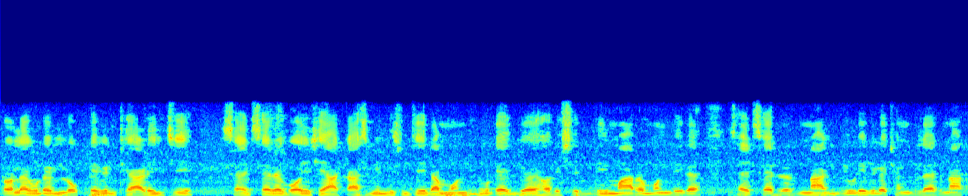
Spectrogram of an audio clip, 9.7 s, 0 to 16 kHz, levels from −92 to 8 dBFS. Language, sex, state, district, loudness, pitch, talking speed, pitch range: Odia, male, Odisha, Sambalpur, -18 LUFS, 110 Hz, 165 wpm, 105-115 Hz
